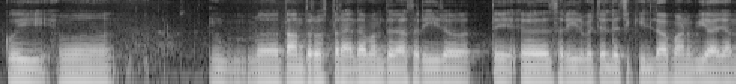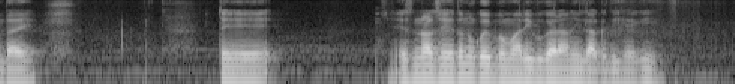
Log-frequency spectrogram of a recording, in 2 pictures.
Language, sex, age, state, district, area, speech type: Punjabi, male, 30-45, Punjab, Fatehgarh Sahib, rural, spontaneous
